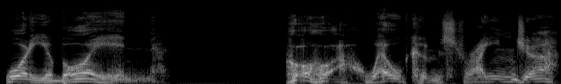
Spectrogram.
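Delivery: gravelly, drawn-out shady trader voice; slow, gravelly impression of a mysterious merchant; original merchant. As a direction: rasp it out slowly like a sinister peddler. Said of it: "there's a bit more gravel in him".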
